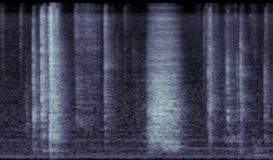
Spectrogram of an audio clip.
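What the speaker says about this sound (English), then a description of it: "I'm gonna show you how you can cut it with scissors." Several short crisp snips and a longer rasping cut with scissors through thin edible silk fabric, close by, with small handling noises between.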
